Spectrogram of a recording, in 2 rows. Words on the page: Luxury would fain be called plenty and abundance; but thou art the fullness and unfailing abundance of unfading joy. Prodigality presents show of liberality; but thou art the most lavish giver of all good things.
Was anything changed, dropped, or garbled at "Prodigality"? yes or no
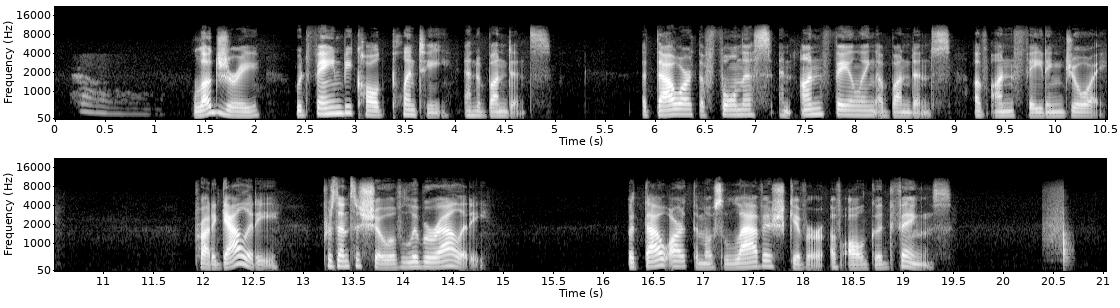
no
